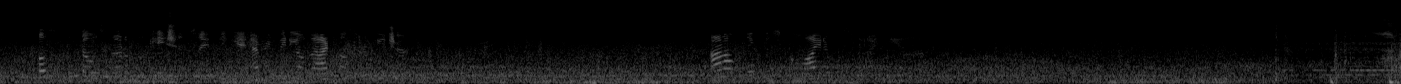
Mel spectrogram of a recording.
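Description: Wind rushes steadily past during a glide through the air.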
